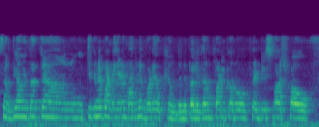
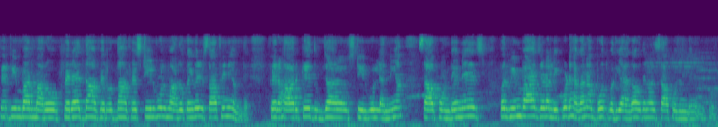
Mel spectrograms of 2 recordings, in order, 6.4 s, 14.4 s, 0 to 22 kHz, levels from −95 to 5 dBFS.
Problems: background sounds at intervals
